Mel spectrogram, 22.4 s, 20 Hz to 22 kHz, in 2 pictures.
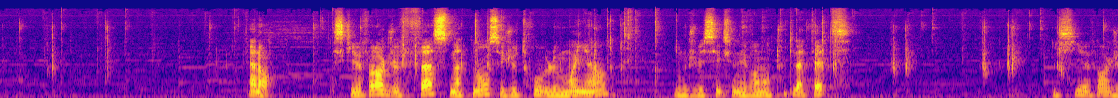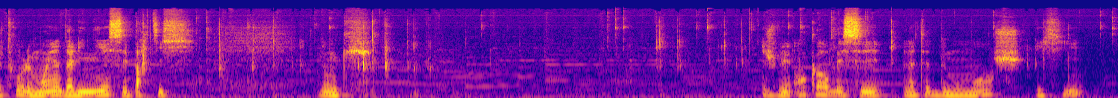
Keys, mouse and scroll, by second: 4.4 KP_3, 5.2 alt+z, 5.4-6.2 scroll up 1, 6.2 alt+a, 7.0 c, 8.7 alt+z, 9.8 ctrl+alt+click, 11.1-15.3 middle drag, 13.0 KP_3, 13.6-13.9 scroll up 1, 14.3 g, 15.3 alt+z, 16.4 c, 18.7 click, 18.8 r, 19.9-20.2 scroll down 1, 20.2 scroll up 1, 20.5 g, 21.6 click, 21.9 r.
